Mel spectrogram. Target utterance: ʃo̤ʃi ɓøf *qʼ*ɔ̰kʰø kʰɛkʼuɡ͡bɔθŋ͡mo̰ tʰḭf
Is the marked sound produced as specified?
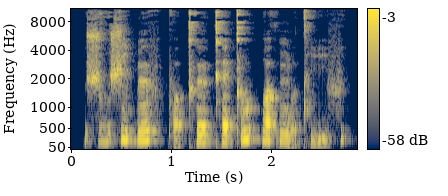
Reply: no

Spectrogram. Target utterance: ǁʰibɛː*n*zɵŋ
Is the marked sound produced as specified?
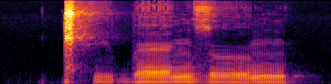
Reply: no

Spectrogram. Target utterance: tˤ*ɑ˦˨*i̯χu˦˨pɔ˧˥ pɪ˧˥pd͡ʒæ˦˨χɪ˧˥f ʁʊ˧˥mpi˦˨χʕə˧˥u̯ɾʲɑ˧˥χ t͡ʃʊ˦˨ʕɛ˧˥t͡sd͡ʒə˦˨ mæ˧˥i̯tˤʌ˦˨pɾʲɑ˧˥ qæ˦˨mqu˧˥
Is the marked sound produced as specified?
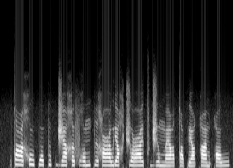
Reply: yes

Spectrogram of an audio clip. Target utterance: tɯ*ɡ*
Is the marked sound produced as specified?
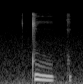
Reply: no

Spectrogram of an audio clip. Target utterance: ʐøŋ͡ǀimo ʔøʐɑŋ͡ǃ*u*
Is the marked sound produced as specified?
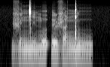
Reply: yes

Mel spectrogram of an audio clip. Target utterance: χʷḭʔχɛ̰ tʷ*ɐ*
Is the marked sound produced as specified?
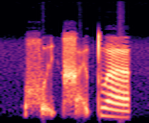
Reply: yes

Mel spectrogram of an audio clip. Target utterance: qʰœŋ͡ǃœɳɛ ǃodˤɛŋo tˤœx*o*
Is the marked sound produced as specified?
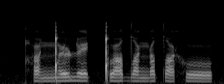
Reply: yes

